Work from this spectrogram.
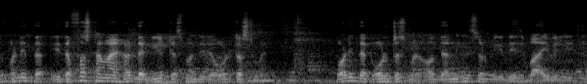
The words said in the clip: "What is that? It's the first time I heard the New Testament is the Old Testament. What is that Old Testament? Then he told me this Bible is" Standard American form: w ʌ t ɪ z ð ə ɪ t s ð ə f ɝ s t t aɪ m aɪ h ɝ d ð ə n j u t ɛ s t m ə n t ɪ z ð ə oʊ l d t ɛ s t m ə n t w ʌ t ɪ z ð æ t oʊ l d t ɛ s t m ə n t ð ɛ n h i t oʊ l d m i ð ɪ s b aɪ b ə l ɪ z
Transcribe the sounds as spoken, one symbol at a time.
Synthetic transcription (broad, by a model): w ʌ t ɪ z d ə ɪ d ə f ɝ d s t aɪ m aɪ h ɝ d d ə n j u t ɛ s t m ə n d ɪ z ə oʊ l d t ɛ s t m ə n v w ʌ t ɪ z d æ t oʊ l d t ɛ s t m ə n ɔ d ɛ n h i s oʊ d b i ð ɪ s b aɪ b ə l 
